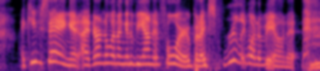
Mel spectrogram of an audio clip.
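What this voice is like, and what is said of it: Usual voice. Nothing is said of it.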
